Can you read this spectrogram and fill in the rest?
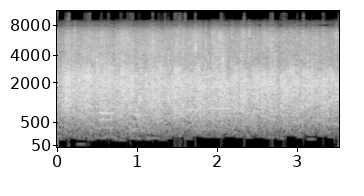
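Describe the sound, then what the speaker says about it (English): Loud, sustained applause from a party crowd celebrating a training challenge, steady clapping filling the room without a break. "Big round of applause for everybody."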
